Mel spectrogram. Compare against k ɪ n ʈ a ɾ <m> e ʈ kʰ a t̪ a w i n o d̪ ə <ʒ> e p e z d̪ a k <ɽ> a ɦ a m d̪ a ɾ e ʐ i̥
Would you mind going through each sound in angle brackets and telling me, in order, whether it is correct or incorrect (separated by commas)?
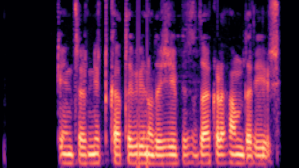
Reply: incorrect, correct, correct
